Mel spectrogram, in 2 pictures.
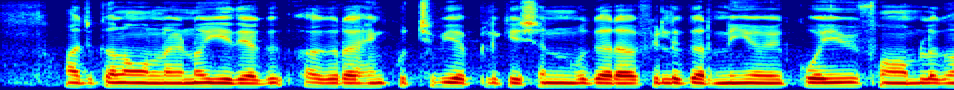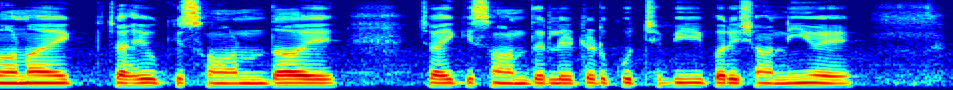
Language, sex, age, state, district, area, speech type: Dogri, male, 18-30, Jammu and Kashmir, Samba, rural, spontaneous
